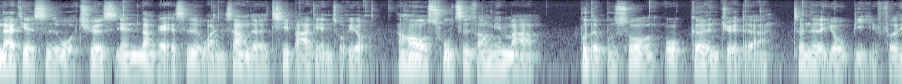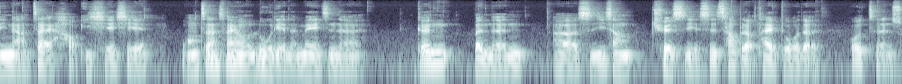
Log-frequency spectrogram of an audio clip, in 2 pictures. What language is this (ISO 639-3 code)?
zho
